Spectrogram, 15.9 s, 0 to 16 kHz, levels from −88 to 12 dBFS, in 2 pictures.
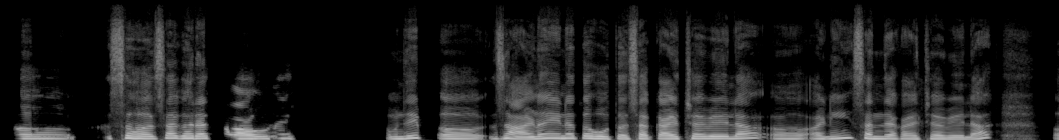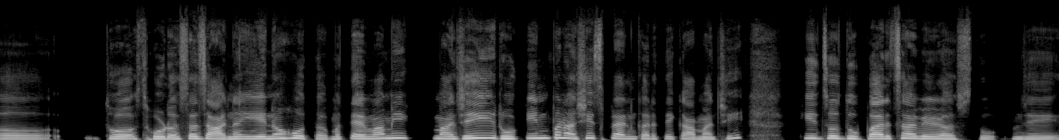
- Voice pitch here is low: No, high, 220 Hz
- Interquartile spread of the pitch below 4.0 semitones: Yes, average, 3.3 semitones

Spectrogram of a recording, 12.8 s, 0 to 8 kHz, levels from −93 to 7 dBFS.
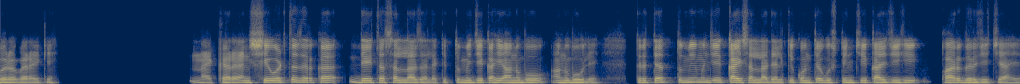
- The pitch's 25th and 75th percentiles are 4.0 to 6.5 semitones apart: No, narrow, 2.5 semitones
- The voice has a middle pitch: Yes, medium, 160 Hz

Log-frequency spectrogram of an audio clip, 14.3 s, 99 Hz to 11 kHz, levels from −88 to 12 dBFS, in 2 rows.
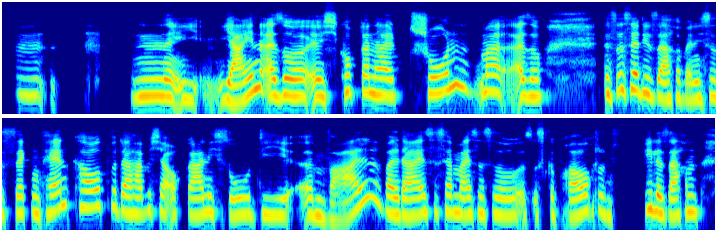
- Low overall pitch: No, high, 210 Hz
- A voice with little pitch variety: No, average, 3.0 semitones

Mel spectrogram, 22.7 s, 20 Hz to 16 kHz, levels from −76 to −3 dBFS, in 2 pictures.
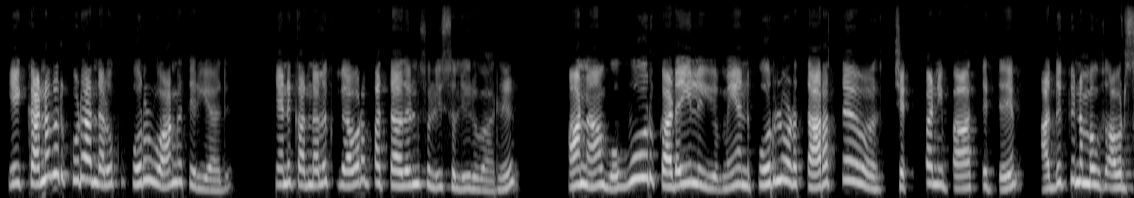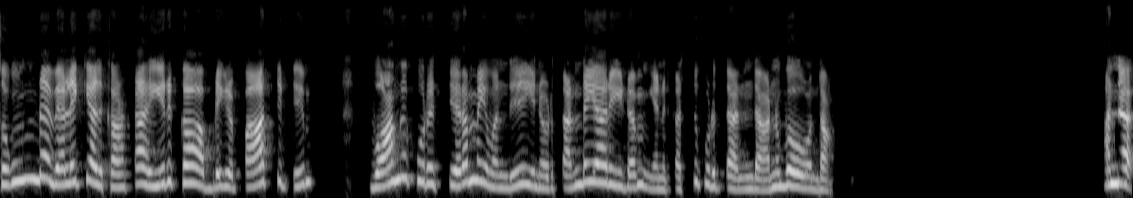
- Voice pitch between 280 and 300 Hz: Yes, very high, 285 Hz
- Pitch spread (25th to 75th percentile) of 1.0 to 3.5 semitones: No, average, 5.2 semitones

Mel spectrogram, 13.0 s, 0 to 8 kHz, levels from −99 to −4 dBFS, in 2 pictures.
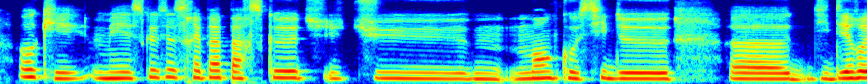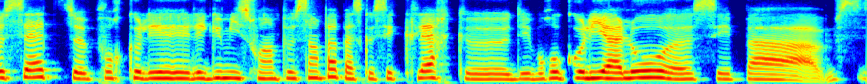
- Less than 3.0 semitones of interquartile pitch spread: Yes, narrow, 2.5 semitones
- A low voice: No, high, 215 Hz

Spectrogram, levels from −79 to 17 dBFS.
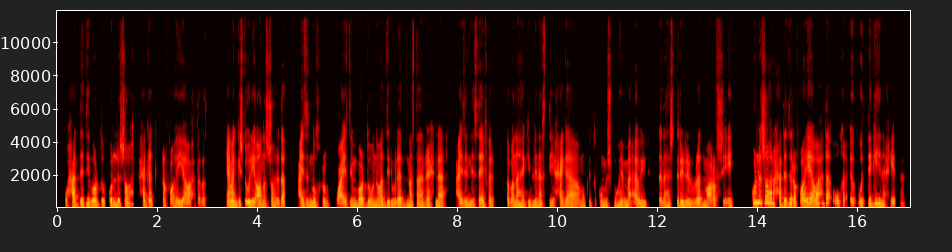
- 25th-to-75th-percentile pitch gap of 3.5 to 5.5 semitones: No, narrow, 2.4 semitones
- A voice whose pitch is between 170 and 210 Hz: Yes, high, 190 Hz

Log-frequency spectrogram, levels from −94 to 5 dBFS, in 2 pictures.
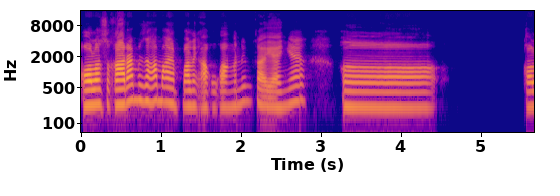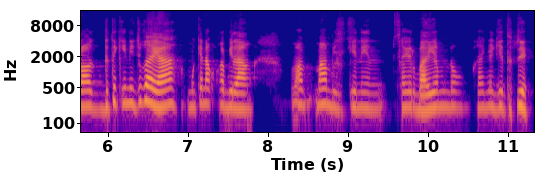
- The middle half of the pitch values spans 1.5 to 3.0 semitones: Yes, narrow, 2.5 semitones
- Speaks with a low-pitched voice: No, high, 210 Hz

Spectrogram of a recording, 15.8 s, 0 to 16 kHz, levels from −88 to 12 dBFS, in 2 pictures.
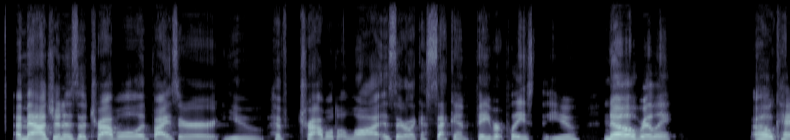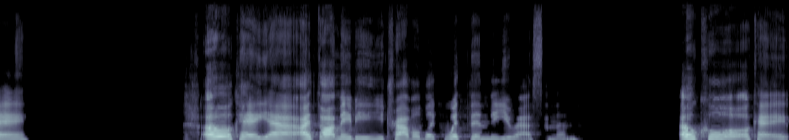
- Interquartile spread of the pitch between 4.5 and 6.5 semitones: No, average, 3.8 semitones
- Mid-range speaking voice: Yes, medium, 180 Hz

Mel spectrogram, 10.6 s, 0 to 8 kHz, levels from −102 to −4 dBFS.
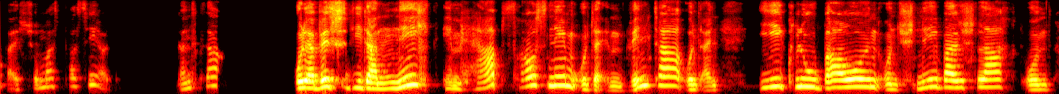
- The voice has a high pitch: Yes, high, 235 Hz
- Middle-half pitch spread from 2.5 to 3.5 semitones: No, average, 4.1 semitones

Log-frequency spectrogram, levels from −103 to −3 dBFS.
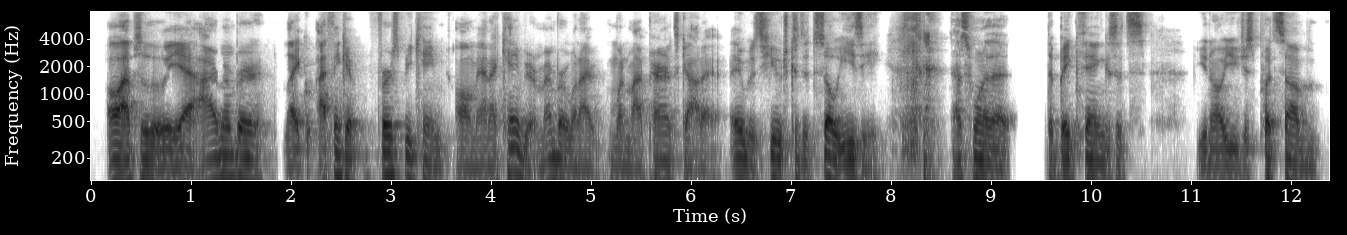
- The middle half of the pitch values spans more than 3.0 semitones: No, narrow, 2.6 semitones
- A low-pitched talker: Yes, very low, 90 Hz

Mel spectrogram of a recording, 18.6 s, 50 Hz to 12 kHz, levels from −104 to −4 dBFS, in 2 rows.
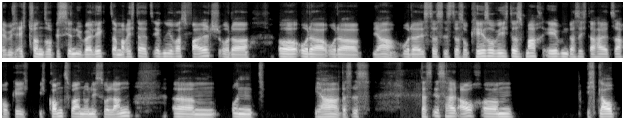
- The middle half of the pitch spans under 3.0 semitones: Yes, narrow, 2.6 semitones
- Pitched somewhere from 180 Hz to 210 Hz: No, low, 125 Hz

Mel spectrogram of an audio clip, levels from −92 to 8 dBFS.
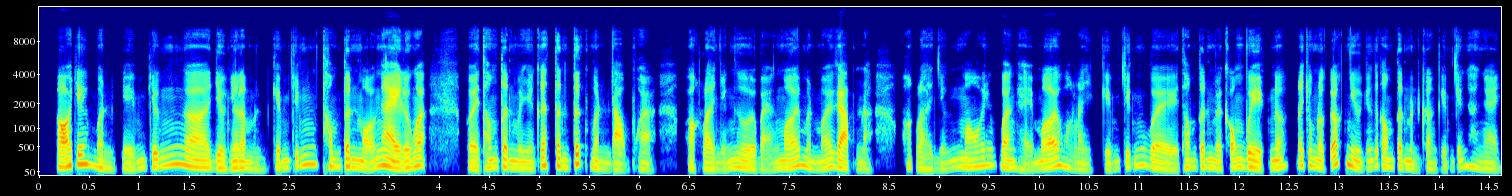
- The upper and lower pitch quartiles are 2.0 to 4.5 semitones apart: Yes, average, 4.2 semitones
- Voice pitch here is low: Yes, low, 115 Hz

